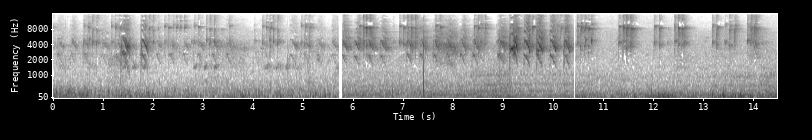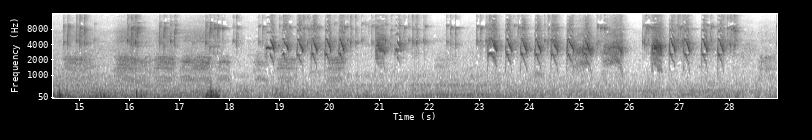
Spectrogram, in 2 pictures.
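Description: Indian grey hornbill calling: repeated bursts of rapid, high squealing notes, loudest about nine seconds in.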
